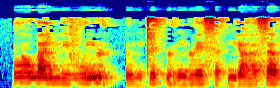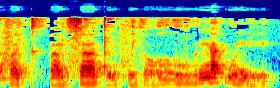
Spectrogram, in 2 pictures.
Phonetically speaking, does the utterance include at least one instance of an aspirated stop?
no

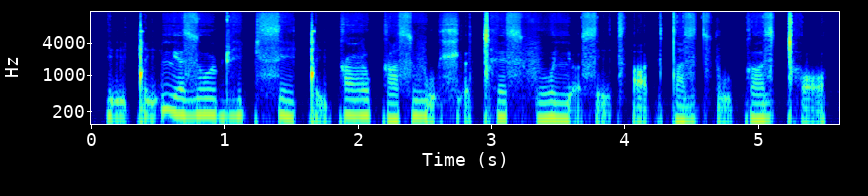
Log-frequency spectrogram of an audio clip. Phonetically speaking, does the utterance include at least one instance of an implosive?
no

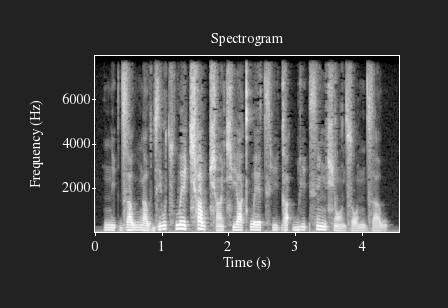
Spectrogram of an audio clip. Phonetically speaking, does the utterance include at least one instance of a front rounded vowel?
no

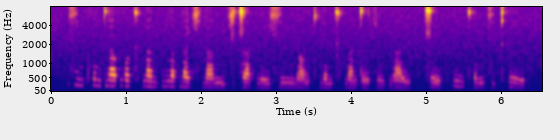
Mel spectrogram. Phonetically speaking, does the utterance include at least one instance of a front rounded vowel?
yes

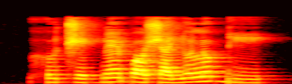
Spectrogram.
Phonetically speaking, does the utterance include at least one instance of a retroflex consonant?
no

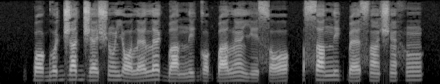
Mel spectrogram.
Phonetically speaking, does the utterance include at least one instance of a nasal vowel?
yes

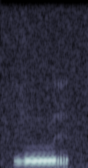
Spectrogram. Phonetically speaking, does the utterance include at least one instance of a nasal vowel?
no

